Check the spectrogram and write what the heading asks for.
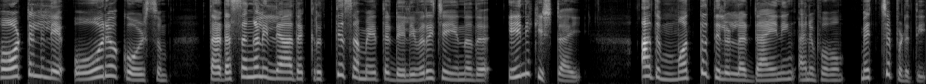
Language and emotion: Malayalam, happy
